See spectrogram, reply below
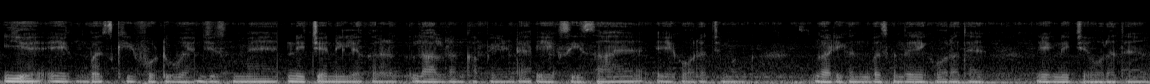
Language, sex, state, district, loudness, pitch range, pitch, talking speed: Hindi, male, Maharashtra, Dhule, -32 LUFS, 110-120 Hz, 115 Hz, 175 wpm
